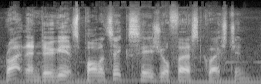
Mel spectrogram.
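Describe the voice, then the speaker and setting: A man's voice: on the high side, expressive, fairly quick, faint music behind. A man hosting a television quiz show, chatty and jokey, with frequent fillers.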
